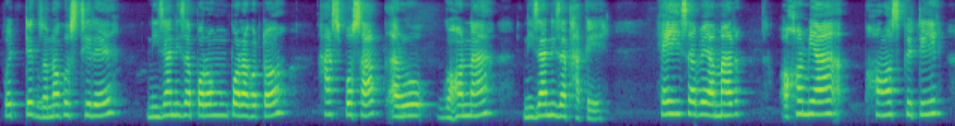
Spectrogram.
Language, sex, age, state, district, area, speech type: Assamese, female, 60+, Assam, Barpeta, rural, spontaneous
